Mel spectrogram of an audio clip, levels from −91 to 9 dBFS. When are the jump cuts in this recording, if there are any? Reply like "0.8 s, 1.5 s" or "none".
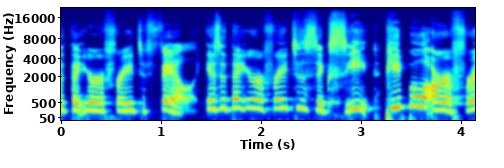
1.3 s, 3.1 s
